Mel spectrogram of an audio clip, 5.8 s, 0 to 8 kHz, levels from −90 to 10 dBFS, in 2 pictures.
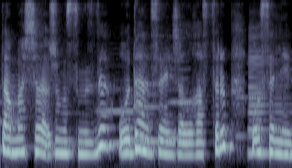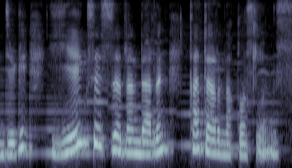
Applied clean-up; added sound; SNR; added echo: neural mask model RNNoise.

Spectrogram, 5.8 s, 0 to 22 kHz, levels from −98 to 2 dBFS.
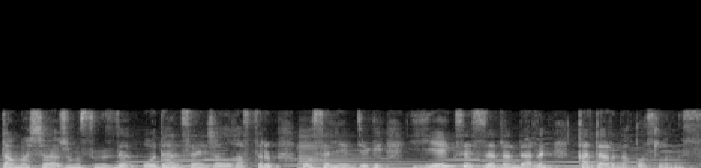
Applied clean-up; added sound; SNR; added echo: none; Wind instrument, woodwind instrument + Wind instrument, woodwind instrument; 12 dB; none.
